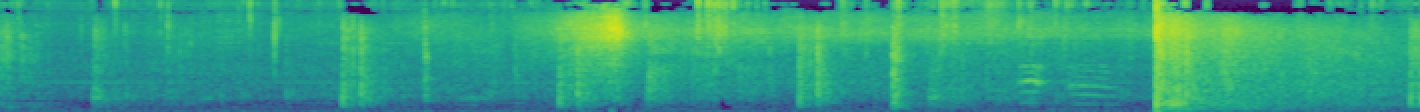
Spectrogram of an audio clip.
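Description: Bonfire night fireworks crackle and pop repeatedly over several seconds, with a few sharper, louder bangs standing out among scattered smaller bursts, right overhead.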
